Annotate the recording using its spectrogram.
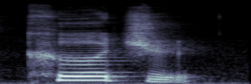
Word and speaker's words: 科举: Keju, pronounced in Chinese as Keju, means subject recommendation, originating from the use of testing people on various subjects to recommend them to office.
